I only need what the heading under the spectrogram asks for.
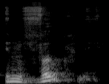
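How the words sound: It is said softly and warmly. It is a caring invitation to call for help. "It's said with love, it's said with care"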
